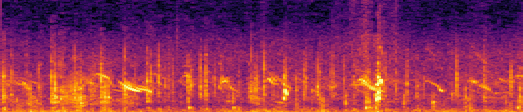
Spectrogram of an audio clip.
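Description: Jobo chickens, a cock and a hen, cluck softly and steadily close by, their small calls blending with rustling farmyard noise and one brief sharper note near the end.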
